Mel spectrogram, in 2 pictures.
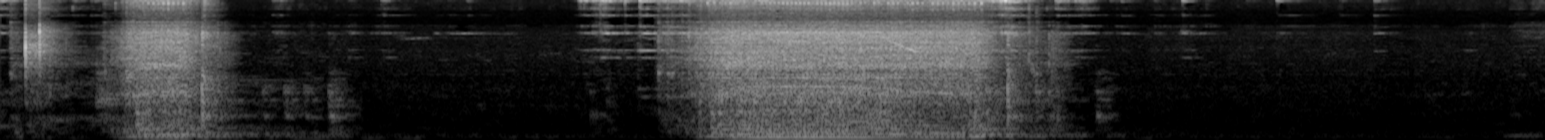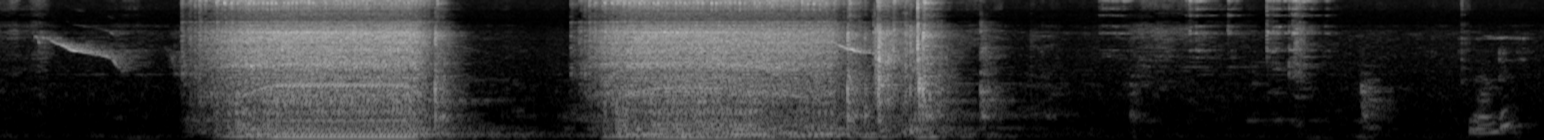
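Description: Sewing machine stitching along the top edge of a blouse lining, running in four separate bursts of steady whirring with quiet pauses between them, close and fairly loud.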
